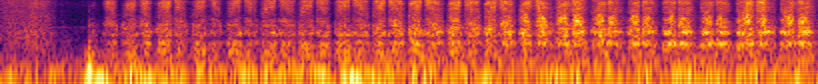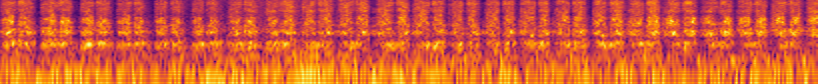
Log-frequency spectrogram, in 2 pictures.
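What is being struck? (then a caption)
Plastic stylus on glass tablet screen. A white plastic stylus tip is rapidly stroked across the glass screen of a tablet lying flat on a desk. After a brief quiet start, a steady stream of quick, bright scratchy rubbing strokes continues, with a hissy top and a light tapping texture underneath.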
